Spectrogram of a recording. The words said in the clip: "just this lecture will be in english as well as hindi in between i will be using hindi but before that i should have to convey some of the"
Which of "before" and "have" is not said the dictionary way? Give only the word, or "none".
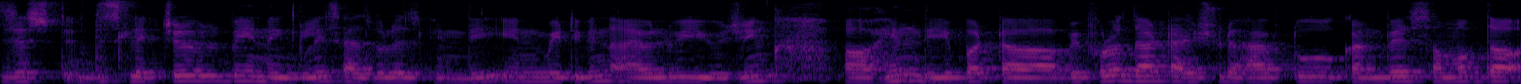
none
